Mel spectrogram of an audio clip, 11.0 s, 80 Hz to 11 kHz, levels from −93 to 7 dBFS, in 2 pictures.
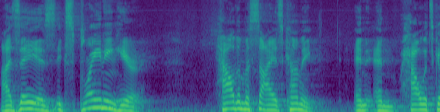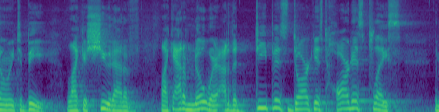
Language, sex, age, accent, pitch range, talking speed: English, male, 40-59, American, 125-155 Hz, 180 wpm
